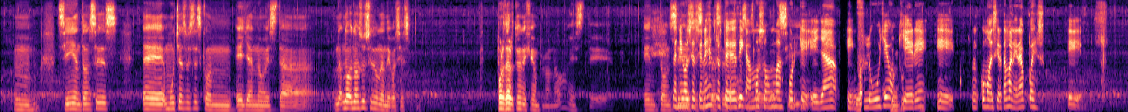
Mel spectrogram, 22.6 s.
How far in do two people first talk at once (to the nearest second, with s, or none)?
13 s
